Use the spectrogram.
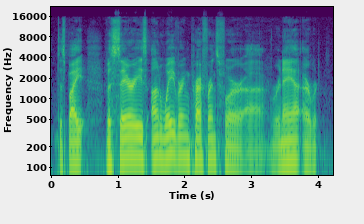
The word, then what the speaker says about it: Rhaenyra: It was the worst kind of a war between siblings, despite Viserys' unwavering preference for Rhaenyra, or how do you pronounce it? Rhaenyra.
